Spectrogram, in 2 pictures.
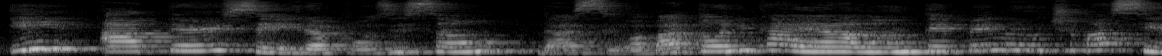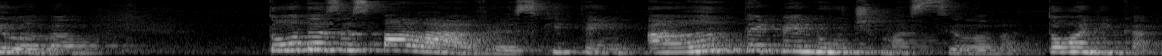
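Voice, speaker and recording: A woman teacher giving a recorded online lesson to children, explaining patiently and clearly with frequent check-ins. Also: sits high, animated, unhurried. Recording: echoey room.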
